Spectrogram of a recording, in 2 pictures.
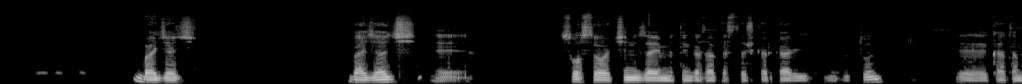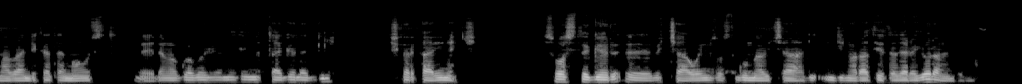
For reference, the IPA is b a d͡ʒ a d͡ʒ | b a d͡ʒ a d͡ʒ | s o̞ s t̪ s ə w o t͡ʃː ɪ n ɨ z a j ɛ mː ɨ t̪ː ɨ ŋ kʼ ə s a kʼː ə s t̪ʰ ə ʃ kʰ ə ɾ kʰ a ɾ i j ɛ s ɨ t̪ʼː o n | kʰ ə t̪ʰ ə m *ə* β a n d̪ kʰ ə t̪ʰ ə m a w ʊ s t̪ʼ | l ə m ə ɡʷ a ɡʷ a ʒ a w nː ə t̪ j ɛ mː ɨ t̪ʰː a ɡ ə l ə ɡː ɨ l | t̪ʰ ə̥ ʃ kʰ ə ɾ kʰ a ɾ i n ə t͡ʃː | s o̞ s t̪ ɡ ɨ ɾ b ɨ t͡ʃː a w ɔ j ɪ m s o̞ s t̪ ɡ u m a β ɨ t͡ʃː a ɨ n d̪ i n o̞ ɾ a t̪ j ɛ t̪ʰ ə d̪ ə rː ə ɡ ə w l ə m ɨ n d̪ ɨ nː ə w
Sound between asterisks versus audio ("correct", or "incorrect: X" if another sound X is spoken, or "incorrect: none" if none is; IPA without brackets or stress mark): incorrect: a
